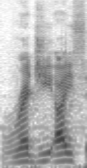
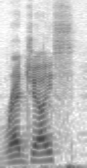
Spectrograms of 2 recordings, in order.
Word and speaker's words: Regice: It's like how the anime pronounced it both Regice and Regice.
